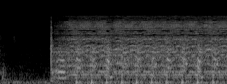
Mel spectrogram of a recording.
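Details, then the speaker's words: Car cranking but not starting even with fuel added; starter turns steadily about three beats a second, never catches; spark looked strong, crank sensor ruled out. Cause not yet found. "still with fuel added the car didn't start that's strong that spark looked good to me"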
